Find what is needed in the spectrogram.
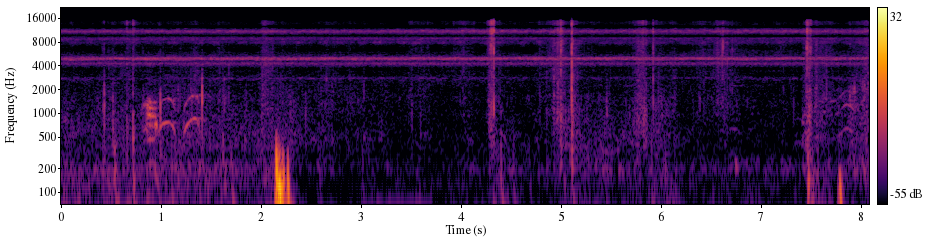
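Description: Footsteps through dry leaf litter and undergrowth, with a few sharp snaps and a dull thump about two seconds in, over a steady high drone of insects.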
